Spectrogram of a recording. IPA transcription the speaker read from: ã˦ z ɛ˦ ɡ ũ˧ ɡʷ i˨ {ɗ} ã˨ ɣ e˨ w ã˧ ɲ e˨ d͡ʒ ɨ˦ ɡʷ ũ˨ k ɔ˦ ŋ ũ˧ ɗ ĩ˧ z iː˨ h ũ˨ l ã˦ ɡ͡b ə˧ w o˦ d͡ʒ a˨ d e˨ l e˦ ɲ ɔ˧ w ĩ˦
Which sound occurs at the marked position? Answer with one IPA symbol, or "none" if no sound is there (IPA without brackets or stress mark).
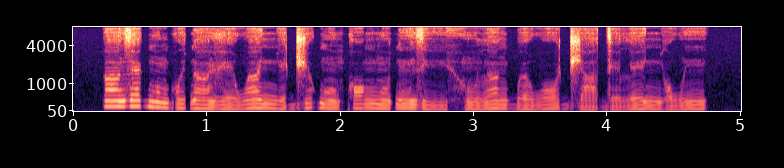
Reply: ɗ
